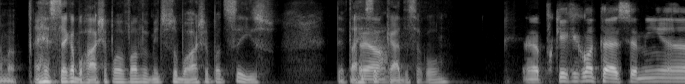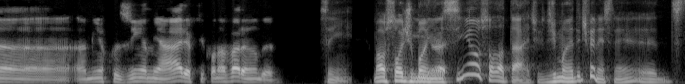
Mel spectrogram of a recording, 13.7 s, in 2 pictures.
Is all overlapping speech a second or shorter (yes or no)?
yes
